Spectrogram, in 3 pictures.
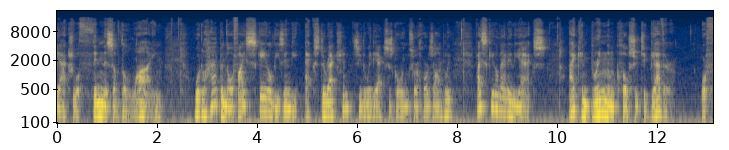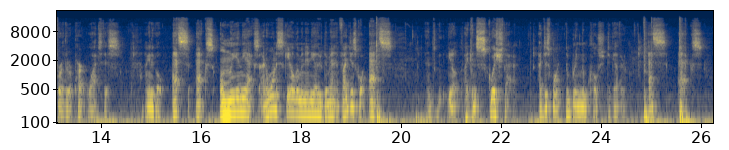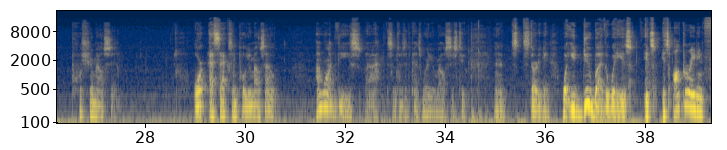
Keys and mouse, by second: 19.5 s, 24.8 s.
